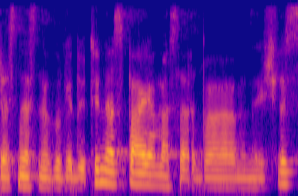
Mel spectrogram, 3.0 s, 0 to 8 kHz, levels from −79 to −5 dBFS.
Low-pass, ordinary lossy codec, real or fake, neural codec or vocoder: 7.2 kHz; Opus, 32 kbps; fake; codec, 44.1 kHz, 2.6 kbps, SNAC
